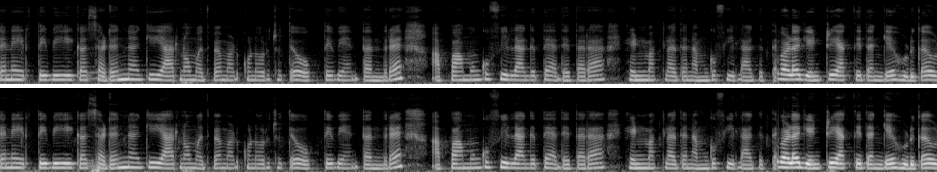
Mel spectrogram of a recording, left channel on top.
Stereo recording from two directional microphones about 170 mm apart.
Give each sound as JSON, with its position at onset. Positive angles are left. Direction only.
{"t": 0.0, "sound": "a woman's voice", "side_deg": -5}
